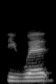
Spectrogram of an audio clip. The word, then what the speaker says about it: DeWitt: And you know what, Dr. John DeWitt, did I say it right? – You did.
